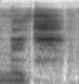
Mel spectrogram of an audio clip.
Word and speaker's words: Nietzsche: Se escribe Nietzsche y se lee Nietzsche.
